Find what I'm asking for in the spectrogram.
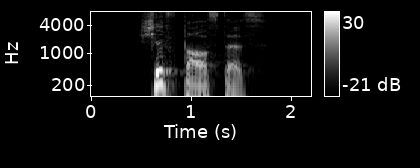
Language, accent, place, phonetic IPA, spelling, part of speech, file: German, Germany, Berlin, [ˈʃɪfbaːɐ̯stəs], schiffbarstes, adjective, De-schiffbarstes.ogg
- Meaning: strong/mixed nominative/accusative neuter singular superlative degree of schiffbar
